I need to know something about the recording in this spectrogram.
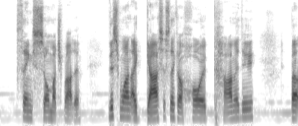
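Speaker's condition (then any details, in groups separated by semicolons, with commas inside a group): No condition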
